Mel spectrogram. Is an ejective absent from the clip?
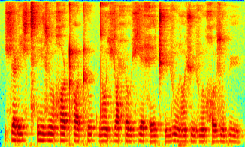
no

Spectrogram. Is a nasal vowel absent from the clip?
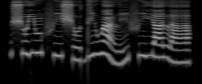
no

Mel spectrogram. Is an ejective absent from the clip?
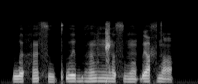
no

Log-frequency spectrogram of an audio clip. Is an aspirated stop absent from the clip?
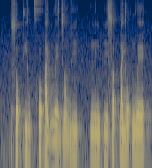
no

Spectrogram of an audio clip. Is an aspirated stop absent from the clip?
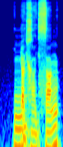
yes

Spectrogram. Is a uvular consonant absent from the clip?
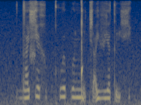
yes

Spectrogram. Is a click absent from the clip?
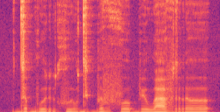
yes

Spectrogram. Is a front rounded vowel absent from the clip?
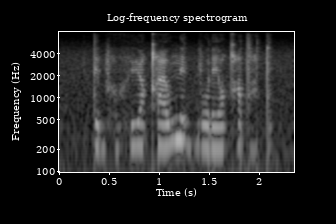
no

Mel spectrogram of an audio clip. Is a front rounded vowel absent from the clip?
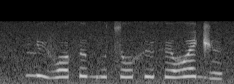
no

